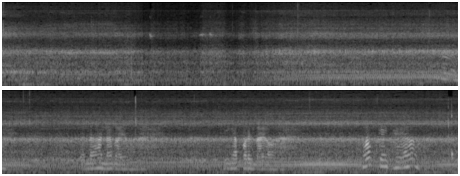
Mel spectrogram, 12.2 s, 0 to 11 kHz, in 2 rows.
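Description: Euro Rapido 110's small single-cylinder engine running at a steady cruise on a wet road, under wind and spray noise on a helmet-mounted microphone. A muffled voice comes in short bursts in the second half.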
